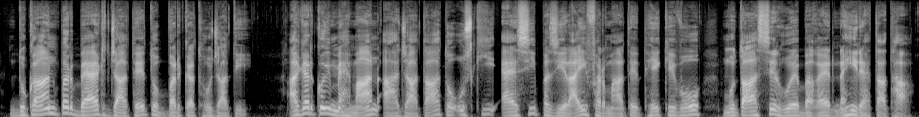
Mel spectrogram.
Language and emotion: Urdu, neutral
